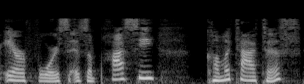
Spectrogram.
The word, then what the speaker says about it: posse comitatus: I'll give you the usual lawyer's pronunciation, which I think is the proper Latin. Not always lawyers, you know, mess up Latin because most lawyers are big dopes, as you know. It's posse comitatus.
